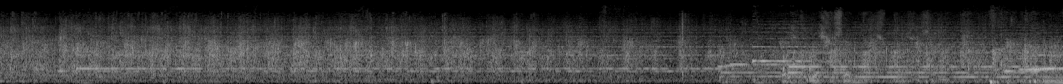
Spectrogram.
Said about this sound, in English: bigger hand clap from you than that. If the Lord has been good to you, stand up on your feet, throw your hands up, and say, Only you, God. Let's give the Lord a great big hand clap on this morning.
